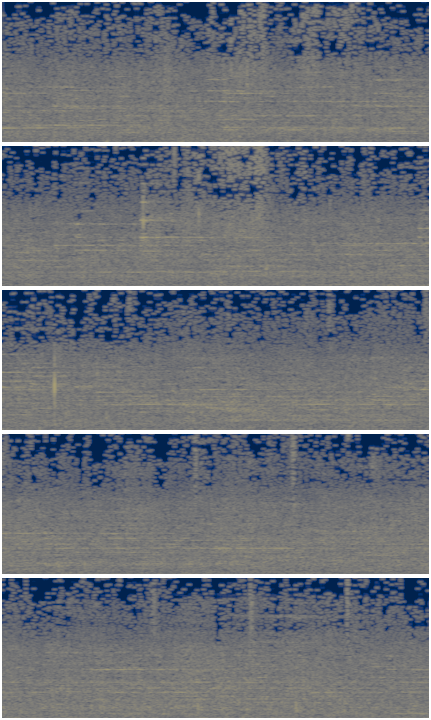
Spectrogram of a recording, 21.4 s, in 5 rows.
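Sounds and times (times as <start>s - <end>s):
shopping mall ambience while walking about stores: 0.0s - 21.3s.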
